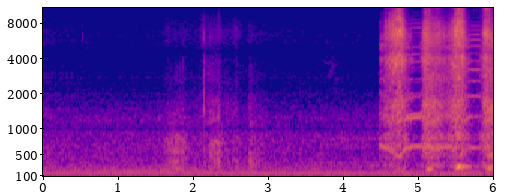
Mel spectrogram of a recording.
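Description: A low steady hum at low level. About four and a half seconds in, a run of loud scraping and rustling handling noises starts and runs to the end.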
